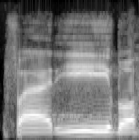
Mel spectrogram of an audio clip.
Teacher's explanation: Jika dibaca sebagai bunyi hentian seperti ini, huruf ta marbutah pasti terdengar seperti ha sukun · Tak marbutoh jika dibaca waqaf atau berhenti di akhir bacaan seperti ini harus berbunyi hak sukun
